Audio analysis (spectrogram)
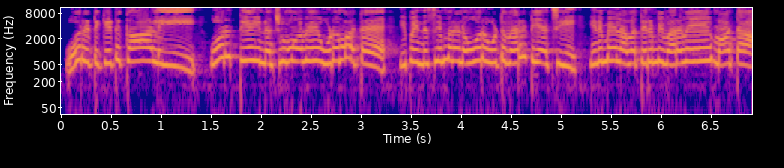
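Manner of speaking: very high-pitched villainess voice; scheming woman, gloating. Acted. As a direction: plot the next move in a high, triumphant voice. (சூழ்ச்சிக்காரியின் வெற்றிக் களிப்பான கீச்சுக் குரல்)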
